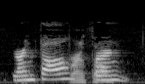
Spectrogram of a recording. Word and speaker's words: Bernthal: The guy that plays the Punisher in the Netflix series, Joe Benthrall. – Oh, what's his name? I can't say his name properly. – Bernthal. – Bernthal.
